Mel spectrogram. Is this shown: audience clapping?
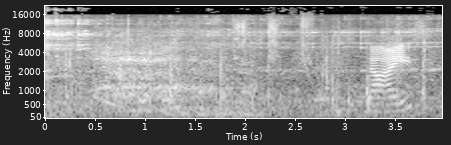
no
